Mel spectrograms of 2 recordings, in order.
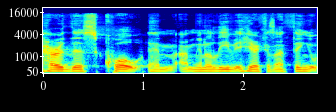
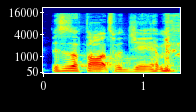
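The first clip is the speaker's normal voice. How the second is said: excited intro; 3 semitones higher, 9 dB louder than usual. Real, not acted. Show intro announcement.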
